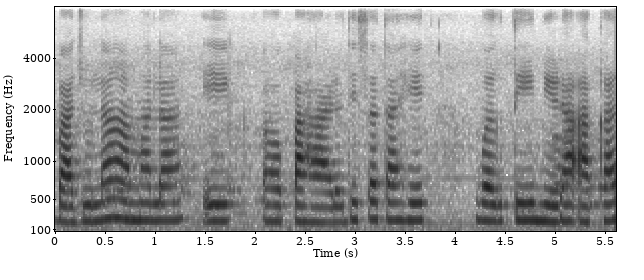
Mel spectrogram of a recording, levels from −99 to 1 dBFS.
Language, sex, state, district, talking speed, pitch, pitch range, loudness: Marathi, female, Maharashtra, Gondia, 105 wpm, 220 Hz, 210-225 Hz, -18 LUFS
